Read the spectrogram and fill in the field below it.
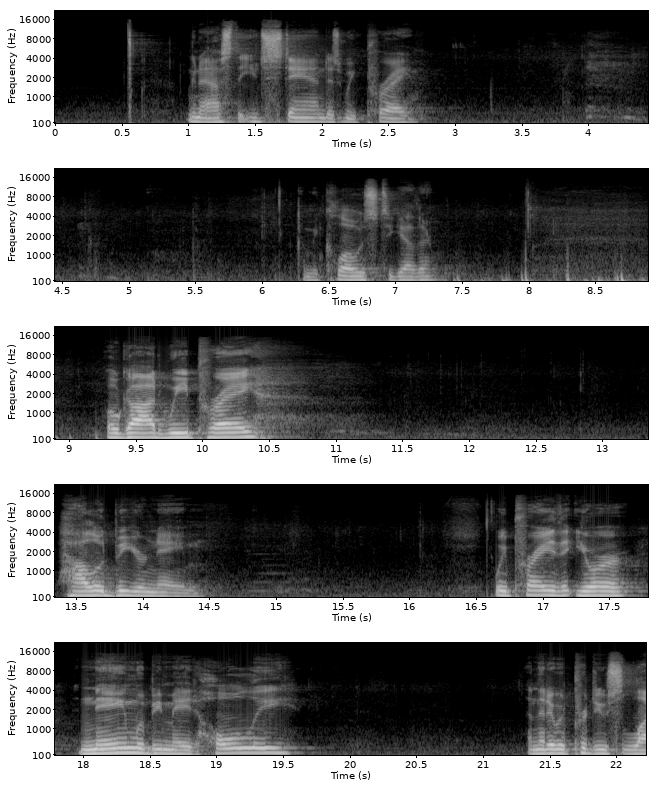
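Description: A young man speaks calmly into a microphone, heard through loudspeakers in a large echoing hall, with pauses.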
